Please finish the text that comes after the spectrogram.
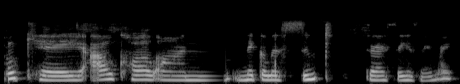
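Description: Dull lo-fi sound, woman, gravelly fry, medium pitch, casual. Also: fairly even intonation, unhurried, dark tone, no room sound. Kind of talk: casual introduction on a video call. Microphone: video call. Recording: dull lo-fi video-call audio.

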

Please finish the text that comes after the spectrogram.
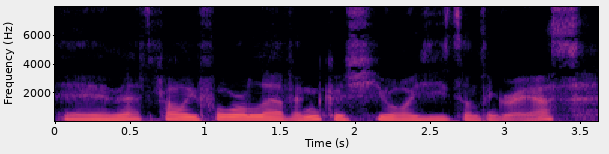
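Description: A folksy American man narrates farm chores in an open pasture. His voice is very dark and mellow, with a creaky, husky grain, and he talks casually into a handheld phone. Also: on the high side, moderate pace, no room sound. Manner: folksy, plain-spoken. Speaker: cattle farmer, vlogger. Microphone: handheld phone held by the speaker behind the camera.

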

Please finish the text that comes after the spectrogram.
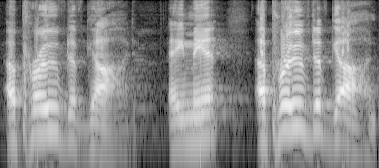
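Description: A man's voice: a little high, sing-song, takes it slowly. A middle-aged man, preaching a Pentecostal sermon emphatically and punctuating it with amens. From United States. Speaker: pastor. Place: small church, at the pulpit indoors. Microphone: lapel mic.

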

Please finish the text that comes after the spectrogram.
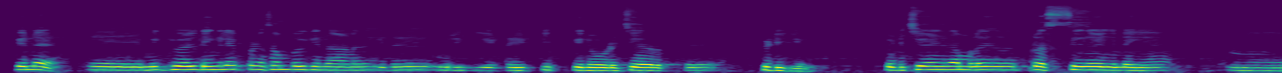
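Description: Halting Malayali man, dark-toned welding tutor. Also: a little high, a little hiss or hum, low-quality recording. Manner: halting, many filler sounds and restarts. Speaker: welding instructor. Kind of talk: hands-on tutorial voice-over. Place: workshop at a welding table.

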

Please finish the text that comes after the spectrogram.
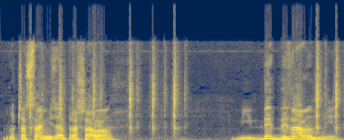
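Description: An actor playing a defensive bank escort giving short, halting answers under questioning in a crime radio drama. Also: male voice, high voice, very animated, noisy background. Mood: uneasy, guarded.

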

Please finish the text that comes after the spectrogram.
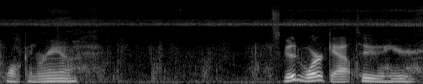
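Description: A man's voice: medium pitch, takes it slowly, slight background noise. A man vlogging as he walks an overgrown country road, a little tired, thinking aloud in a loose, rambling way. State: a little tired from a long walk. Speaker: vlogger exploring an abandoned road. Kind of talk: casual walking vlog. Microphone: handheld or body camera while walking. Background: faint insects and rural ambience.

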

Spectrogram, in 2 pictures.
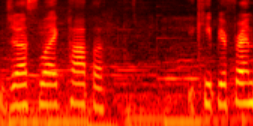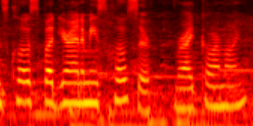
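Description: A woman's voice: medium pitch, steady tone, moderate pace, music in the background, natural voice. An actress playing a sly, cool female mobster in a radio noir drama, sardonic and pointed.

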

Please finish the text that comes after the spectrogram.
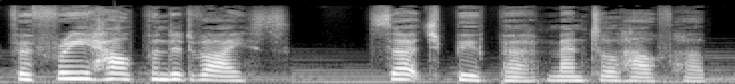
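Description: A woman voice actor reading scripted commercial and documentary narration in a polished, measured way. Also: medium pitch, soft background music.

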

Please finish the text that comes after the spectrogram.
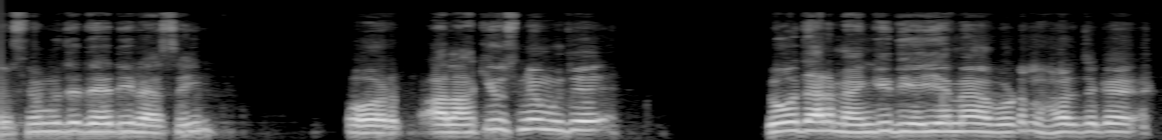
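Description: A man's voice: high-pitched, warm tone. A man chatting casually to camera as a fitness vlogger, on a handheld phone. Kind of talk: casual vlog chat to camera, Hindi mixed with English. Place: outdoors on busy streets, later inside a gym. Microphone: phone held at arm's length. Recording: noisy street and gym ambience, traffic.

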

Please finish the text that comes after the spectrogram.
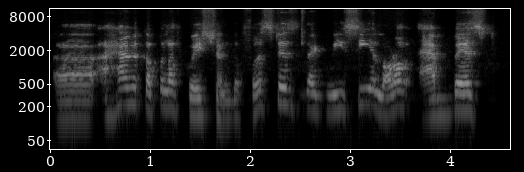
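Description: Polite middle-aged Indian judge questioning. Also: male voice, fairly high pitch, animated, normal speed, breathy edge. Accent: Indian English. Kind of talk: formal Q&A on video call. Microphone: video call.

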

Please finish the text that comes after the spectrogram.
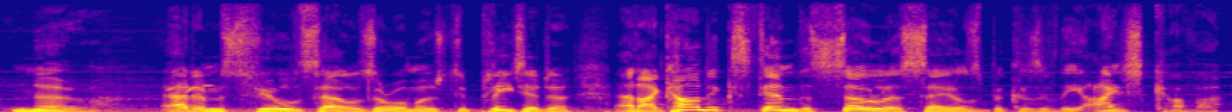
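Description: Professor: excitable academic, high-pitched and lively, space adventure audio drama over music. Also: male voice, moderate pace. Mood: urgent. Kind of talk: sci-fi audio drama acting.

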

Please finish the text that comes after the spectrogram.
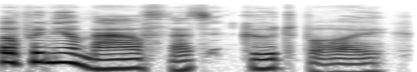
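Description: A man voicing a brisk, bossy, stubbornly practical woman settler in a story, coaxing and defiant by turns. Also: medium pitch, big pitch swings, darkish tone, no room sound, pitched above the performer's own voice, lightly acted. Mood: coaxing, instructing.

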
